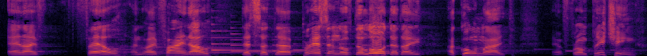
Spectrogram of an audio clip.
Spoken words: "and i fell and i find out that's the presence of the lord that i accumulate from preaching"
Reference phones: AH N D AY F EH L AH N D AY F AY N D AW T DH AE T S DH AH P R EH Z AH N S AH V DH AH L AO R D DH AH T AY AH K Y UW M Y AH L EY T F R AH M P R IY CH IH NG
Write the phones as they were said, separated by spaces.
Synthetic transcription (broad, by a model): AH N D AY F EH L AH N AY F AY N D AW T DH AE T S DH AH P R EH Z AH N AH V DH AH L AO R D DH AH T AY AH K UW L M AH IH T F R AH M P R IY CH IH NG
